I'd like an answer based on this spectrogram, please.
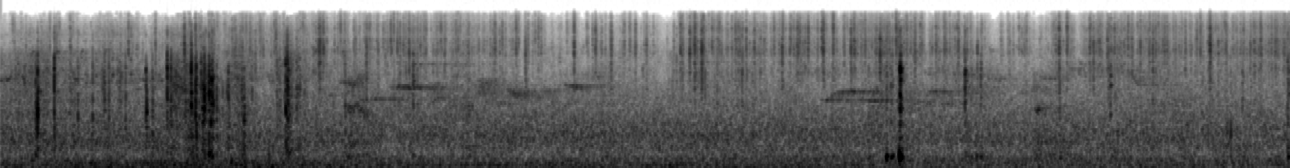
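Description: Packet crinkling and rustling as instant mashed potato flakes are tipped into a mug, then hot water poured from a small kettle into the mug. A sharp clink about nine seconds in.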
